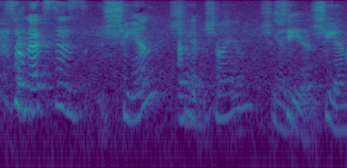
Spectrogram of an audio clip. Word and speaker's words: Shein: I want to make sure to say her name right. Because I wanted to say it Cheyenne when I saw it, but it's like Shein, like the clothing store that's on that we buy.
